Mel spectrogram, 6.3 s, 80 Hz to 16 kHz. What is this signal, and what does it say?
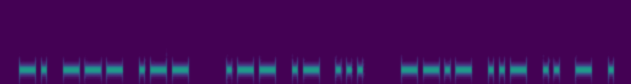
Morse code, heard as a keyed tone, about 22 wpm, 700 Hz. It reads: NOW WAS QUITE
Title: Sentences from Top 1000 Words - Review Part 3 - 22wpm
